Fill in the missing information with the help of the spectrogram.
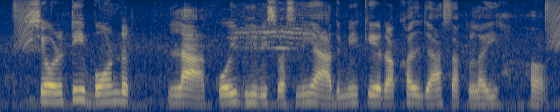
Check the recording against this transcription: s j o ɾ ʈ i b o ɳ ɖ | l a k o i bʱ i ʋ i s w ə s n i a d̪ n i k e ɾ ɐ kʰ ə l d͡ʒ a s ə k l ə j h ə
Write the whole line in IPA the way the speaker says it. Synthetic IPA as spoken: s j o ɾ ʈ i b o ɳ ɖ | l a k o i bʱ i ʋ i s w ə s n i a d̪ m i k e ɾ ə kʰ ə l d͡ʒ a s ə k l ə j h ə

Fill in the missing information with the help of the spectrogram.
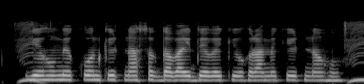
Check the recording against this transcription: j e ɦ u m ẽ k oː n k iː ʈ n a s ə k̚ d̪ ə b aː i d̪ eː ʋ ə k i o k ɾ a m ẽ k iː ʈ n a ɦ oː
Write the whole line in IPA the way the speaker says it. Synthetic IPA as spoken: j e ɦ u m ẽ k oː n k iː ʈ n a s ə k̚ d̪ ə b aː i d̪ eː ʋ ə k i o k ɾ a m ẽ k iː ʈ n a ɦ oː

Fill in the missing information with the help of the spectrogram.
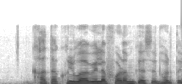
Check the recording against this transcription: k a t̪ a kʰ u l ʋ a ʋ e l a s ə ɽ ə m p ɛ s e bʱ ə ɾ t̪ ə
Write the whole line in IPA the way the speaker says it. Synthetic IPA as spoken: kʰ a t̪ a kʰ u l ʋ a ʋ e l a f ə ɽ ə m k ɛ s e bʱ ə ɾ t̪ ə

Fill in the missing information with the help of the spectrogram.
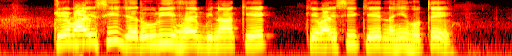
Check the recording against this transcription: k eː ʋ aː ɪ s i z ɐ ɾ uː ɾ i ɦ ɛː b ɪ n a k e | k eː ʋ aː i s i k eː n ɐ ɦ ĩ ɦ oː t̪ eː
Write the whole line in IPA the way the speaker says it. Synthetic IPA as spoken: k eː ʋ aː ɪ s i z ɐ ɾ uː ɾ i ɦ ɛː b ɪ n a k e | k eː ʋ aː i s i k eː n ɐ ɦ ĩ ɦ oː t̪ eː

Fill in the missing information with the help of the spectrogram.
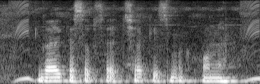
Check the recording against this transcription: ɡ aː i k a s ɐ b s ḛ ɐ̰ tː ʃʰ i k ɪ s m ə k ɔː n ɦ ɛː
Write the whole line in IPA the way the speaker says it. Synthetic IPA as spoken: ɡ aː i k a s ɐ b s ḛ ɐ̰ tː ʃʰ a k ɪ s m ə k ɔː n ɦ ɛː

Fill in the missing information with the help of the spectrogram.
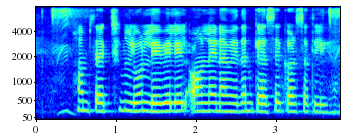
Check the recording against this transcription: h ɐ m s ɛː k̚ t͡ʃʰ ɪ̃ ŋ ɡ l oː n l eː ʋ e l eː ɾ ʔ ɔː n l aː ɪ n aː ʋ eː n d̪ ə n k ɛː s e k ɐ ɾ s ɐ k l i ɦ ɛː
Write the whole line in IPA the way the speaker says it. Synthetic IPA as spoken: h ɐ m s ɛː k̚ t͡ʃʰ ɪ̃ ŋ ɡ l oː n l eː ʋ e l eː l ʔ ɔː n l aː ɪ n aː ʋ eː d̪ ə n k ɛː s e k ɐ ɾ s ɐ k l i ɦ ɛː

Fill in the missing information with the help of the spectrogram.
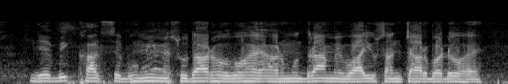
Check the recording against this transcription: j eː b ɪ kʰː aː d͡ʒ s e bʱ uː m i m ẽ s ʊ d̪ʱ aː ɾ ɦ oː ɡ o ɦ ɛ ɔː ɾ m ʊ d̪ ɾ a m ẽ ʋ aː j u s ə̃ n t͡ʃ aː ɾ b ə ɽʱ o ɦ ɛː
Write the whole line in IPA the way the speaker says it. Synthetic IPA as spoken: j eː b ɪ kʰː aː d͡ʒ s e bʱ uː m i m ẽ s ʊ d̪ʱ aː ɾ ɦ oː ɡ o ɦ ɛ ɔː ɾ m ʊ d̪ ɾ a m ẽ ʋ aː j u s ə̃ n t͡ʃ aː ɾ b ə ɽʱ o ɦ ɛː

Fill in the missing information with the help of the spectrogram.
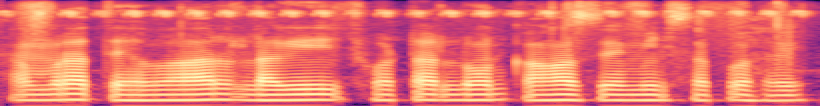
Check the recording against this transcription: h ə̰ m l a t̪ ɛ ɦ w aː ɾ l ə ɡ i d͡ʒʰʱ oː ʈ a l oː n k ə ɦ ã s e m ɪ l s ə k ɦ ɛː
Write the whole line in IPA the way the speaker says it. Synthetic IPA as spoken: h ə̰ m ɾ a t̪ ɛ ɦ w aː ɾ l ə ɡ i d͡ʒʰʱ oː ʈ a l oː n k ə ɦ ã s e m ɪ l s ə k ɦ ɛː

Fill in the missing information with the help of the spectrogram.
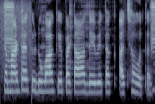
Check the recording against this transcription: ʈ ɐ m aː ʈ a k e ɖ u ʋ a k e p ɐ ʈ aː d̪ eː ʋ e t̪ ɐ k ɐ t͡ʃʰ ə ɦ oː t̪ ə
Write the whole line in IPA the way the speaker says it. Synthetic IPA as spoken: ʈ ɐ m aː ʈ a k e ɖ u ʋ a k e p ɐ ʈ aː d̪ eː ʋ e t̪ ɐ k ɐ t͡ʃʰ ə ɦ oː t̪ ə

